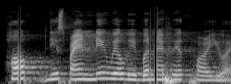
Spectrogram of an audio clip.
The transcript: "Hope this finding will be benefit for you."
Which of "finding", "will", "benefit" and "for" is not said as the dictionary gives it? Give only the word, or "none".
finding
